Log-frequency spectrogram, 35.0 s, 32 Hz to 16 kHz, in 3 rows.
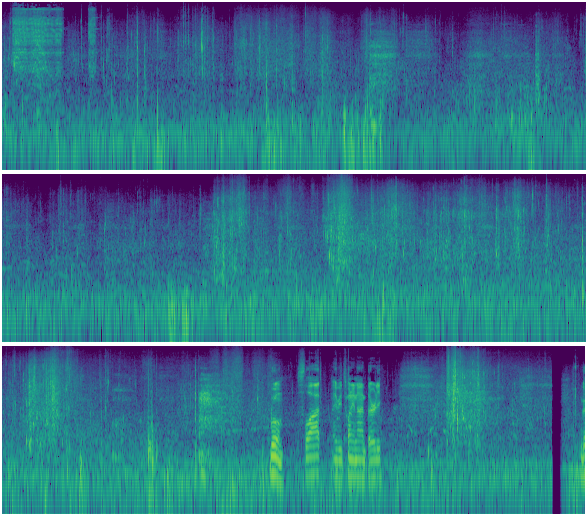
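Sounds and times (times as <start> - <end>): wind buffeting microphone: 0.0 - 34.4
fish splashing in water: 32.2 - 33.4.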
